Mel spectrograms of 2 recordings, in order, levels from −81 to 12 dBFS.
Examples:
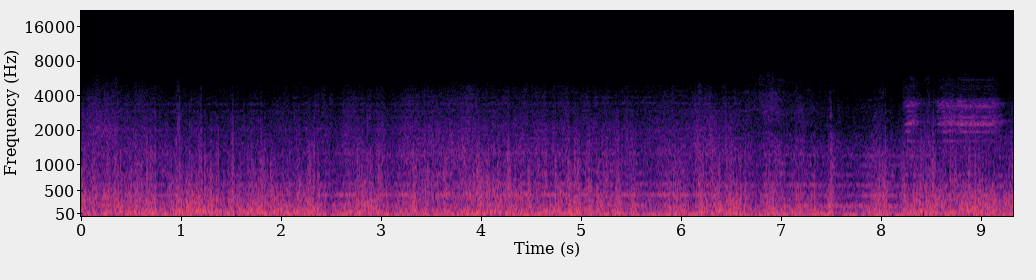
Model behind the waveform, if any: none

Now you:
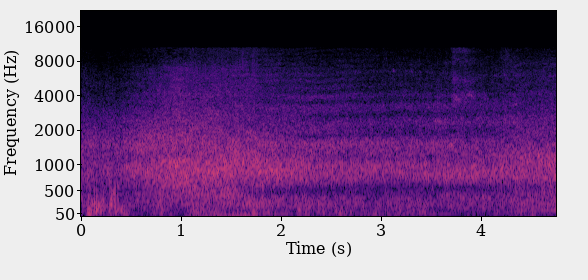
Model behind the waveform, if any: none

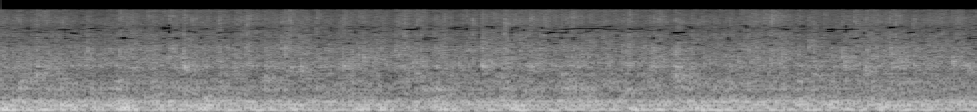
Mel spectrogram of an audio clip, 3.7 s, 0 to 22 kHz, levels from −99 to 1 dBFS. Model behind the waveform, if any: none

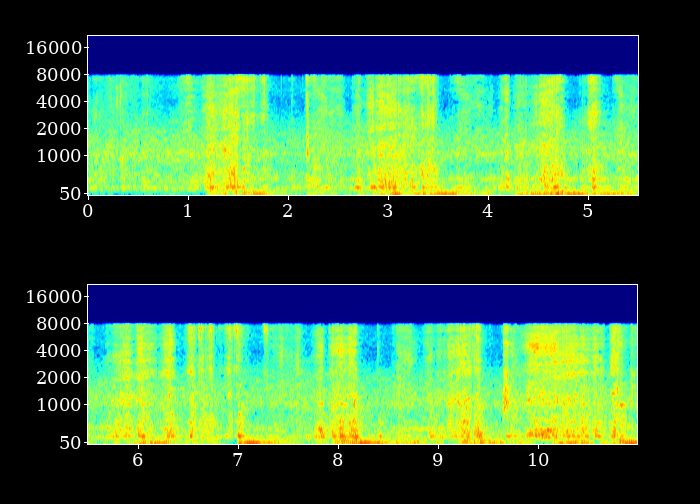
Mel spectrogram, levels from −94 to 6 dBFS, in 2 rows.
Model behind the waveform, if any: vocoder, BigVGAN v2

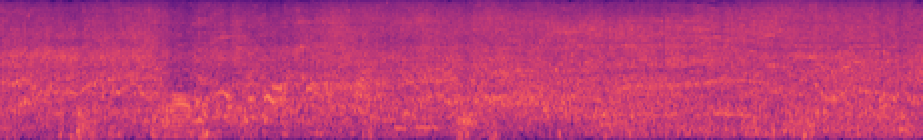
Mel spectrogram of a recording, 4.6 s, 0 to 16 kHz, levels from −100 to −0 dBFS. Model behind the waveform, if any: vocoder, BigVGAN v2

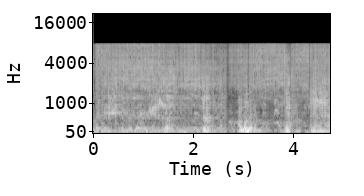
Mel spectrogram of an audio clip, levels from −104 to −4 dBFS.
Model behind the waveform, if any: vocoder, BigVGAN v2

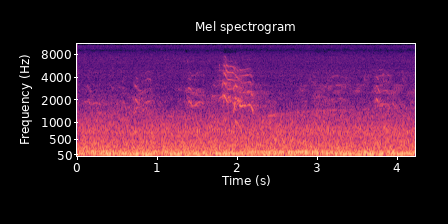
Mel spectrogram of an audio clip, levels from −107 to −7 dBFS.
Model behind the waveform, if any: vocoder, BigVGAN v2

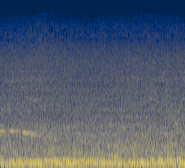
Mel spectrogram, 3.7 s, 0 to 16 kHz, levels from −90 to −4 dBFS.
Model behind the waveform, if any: none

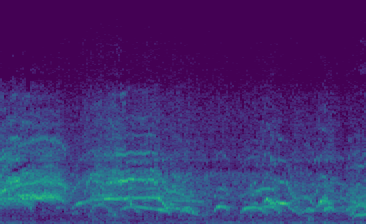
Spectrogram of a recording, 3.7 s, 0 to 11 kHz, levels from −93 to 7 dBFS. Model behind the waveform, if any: vocoder, BigVGAN v2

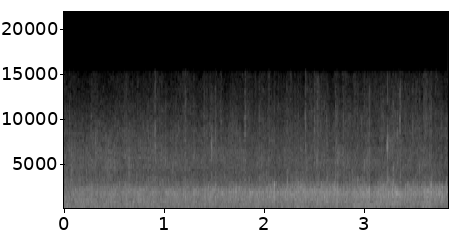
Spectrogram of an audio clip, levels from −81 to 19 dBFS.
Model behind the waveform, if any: none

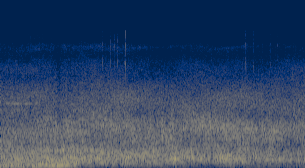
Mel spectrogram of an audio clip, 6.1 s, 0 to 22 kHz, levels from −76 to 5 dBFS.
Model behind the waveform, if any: none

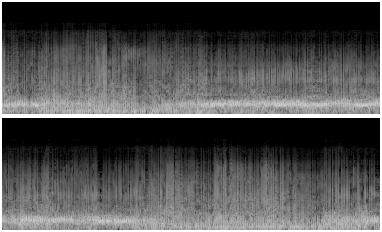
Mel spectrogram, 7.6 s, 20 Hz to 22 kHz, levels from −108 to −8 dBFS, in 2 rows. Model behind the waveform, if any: vocoder, BigVGAN v2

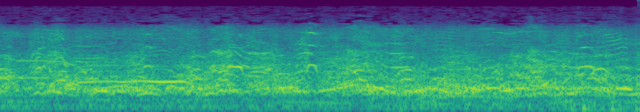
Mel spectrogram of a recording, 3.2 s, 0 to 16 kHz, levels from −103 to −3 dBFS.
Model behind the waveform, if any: none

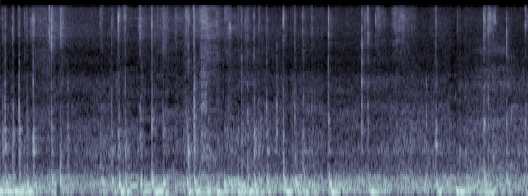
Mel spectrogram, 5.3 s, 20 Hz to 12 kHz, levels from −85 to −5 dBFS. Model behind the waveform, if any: none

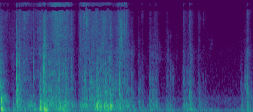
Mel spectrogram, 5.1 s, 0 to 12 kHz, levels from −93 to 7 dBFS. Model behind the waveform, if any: none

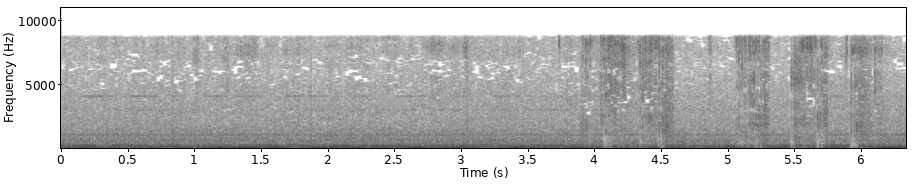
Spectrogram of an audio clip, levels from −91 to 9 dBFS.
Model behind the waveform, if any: none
